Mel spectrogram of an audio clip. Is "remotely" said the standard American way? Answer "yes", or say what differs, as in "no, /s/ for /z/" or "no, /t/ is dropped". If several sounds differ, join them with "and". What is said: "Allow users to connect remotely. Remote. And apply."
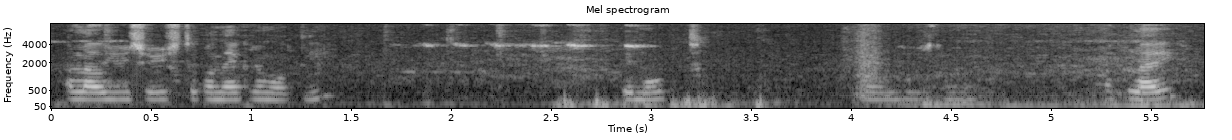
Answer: no, /l/ is dropped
